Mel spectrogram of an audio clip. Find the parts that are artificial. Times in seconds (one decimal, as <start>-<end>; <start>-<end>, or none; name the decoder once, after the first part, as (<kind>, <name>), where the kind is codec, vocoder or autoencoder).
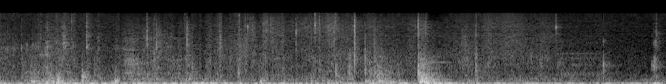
0.0-1.3 (vocoder, BigVGAN v2); 2.0-2.5; 3.2-6.7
